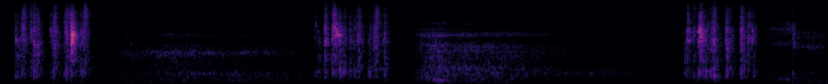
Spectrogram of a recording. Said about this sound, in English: Just take a couple deep breaths, connect to the cards. I'm going to shuffle them. I'm going to shuffle these cards real good, babies.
